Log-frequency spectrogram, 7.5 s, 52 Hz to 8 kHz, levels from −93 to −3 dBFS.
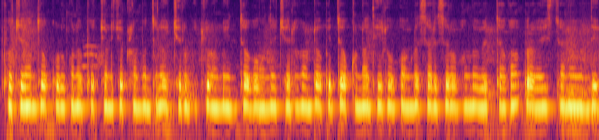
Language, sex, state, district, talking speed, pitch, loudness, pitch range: Telugu, male, Karnataka, Dharwad, 175 wpm, 175 Hz, -17 LUFS, 170-180 Hz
